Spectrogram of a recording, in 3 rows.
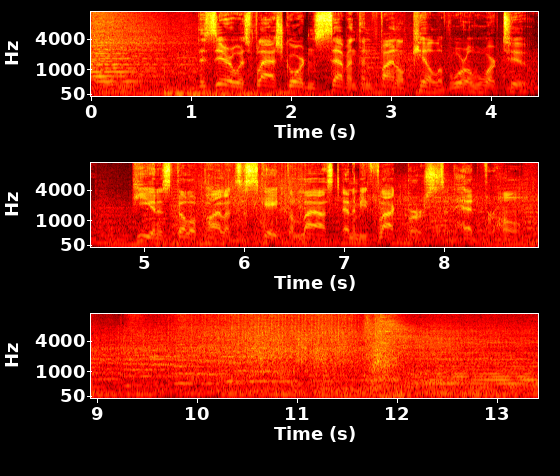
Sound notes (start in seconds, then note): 8.3 engines whirring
